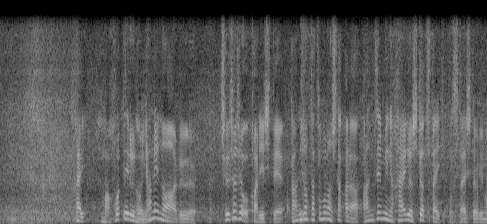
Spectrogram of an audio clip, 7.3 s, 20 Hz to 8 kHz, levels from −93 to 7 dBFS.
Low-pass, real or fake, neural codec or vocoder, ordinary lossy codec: 7.2 kHz; fake; codec, 16 kHz in and 24 kHz out, 1.1 kbps, FireRedTTS-2 codec; none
